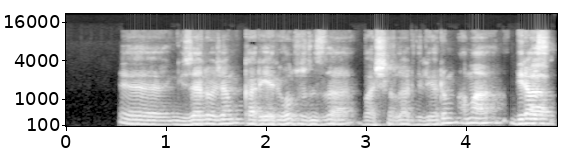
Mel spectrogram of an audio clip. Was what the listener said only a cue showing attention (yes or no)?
yes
